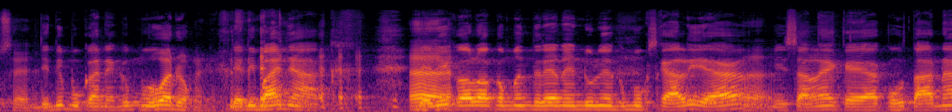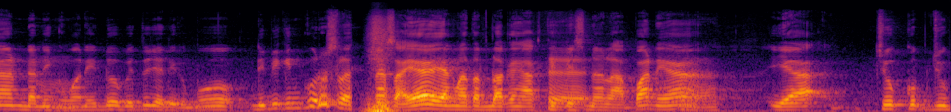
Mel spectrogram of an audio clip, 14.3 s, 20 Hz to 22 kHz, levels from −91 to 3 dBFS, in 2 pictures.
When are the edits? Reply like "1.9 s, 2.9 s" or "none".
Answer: 9.8 s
